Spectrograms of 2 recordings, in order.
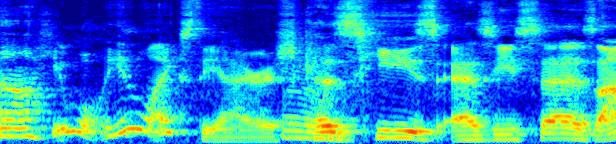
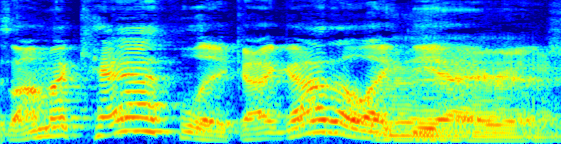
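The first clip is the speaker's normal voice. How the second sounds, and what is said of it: Imitates another person's voice. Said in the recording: “That was my best Jimmy impression.”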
